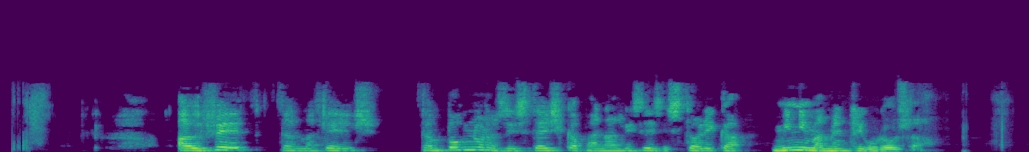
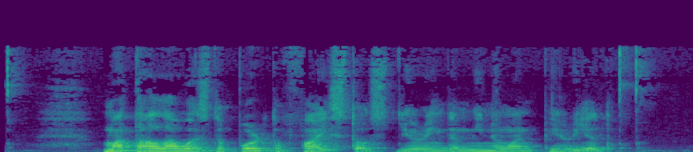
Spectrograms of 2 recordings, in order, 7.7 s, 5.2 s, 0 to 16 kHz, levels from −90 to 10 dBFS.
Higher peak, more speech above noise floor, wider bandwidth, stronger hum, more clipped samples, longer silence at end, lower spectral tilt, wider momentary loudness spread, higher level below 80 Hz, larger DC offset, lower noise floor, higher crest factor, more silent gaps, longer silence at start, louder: about the same, -2 dBFS vs -2 dBFS; first, 37 dB vs 27 dB; second, 7.6 kHz vs 11.5 kHz; neither; neither; first, 0.75 s vs 0.35 s; about the same, -5.5 dB/octave vs -6 dB/octave; about the same, 15 LU vs 16 LU; second, -60 dBFS vs -42 dBFS; neither; first, -53 dBFS vs -47 dBFS; about the same, 16 dB vs 18 dB; first, 2.95-3.13 s vs none; second, 0.2 s vs 0.45 s; first, -17 LUFS vs -21 LUFS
